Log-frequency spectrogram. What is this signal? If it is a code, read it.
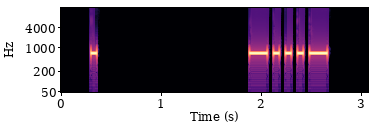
Morse code, heard as a keyed tone, about 20 wpm, spaced as for 5 wpm, 690 Hz. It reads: E<BT>
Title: 228 Lesson 37d - Letter x - Two Characters 20wpm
